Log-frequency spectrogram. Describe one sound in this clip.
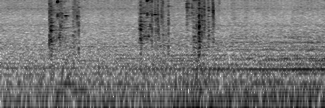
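Short clinking clatters sound as items are picked up.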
